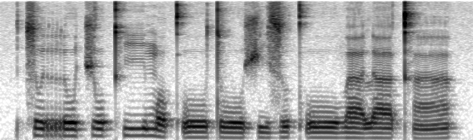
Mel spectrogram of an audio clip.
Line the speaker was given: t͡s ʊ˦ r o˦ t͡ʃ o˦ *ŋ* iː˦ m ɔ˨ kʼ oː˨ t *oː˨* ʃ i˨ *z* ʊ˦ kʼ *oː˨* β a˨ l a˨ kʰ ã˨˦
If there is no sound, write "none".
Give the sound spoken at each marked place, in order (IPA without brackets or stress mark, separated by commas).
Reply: kʰ, oː˨, z, oː˨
